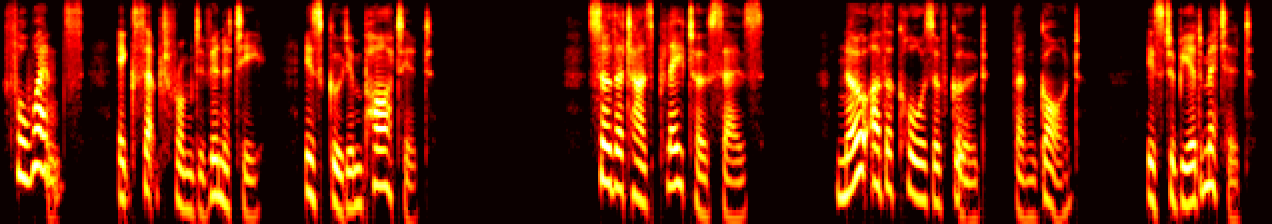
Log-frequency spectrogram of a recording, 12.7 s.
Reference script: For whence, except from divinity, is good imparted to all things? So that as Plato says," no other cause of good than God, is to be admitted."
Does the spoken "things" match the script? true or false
false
